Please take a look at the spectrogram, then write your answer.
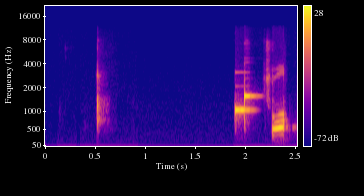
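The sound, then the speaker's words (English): A brief soft click, then after a short pause a quick two-part electronic chime, a voice assistant's listening beep before a text message is dictated, clear with no talking. “I listen after a beep”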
